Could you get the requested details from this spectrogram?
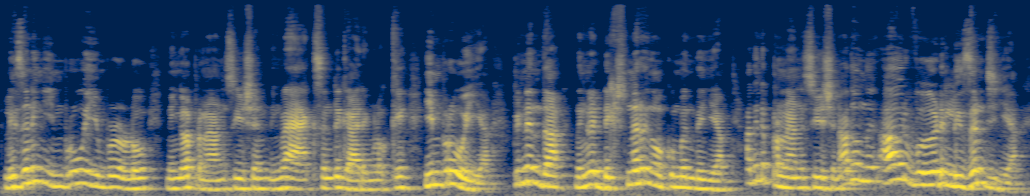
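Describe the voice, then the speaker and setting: A man with a Malayali accent gives a lively spoken lesson on English pronunciation. His voice sits high and the words come quickly. He keeps asking and answering his own questions and drops English words into his sentences.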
